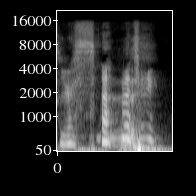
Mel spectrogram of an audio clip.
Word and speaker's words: Yosemite: You just learned it's Yosemite.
